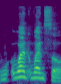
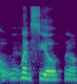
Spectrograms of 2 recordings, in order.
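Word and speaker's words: Wenceel Pérez: Wenzel, not Wensil, close.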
